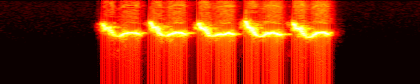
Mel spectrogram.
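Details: European greenfinch on a clean tutor recording for training caged birds, with five separate descending whistled notes in quick even succession, each sliding down and then levelling off.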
